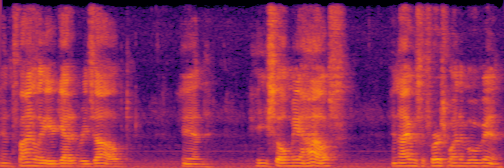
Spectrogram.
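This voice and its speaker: At a moderate pace with long, frequent pauses, a man with a fairly high pitch and a dark, mellow tone sounds somewhat breathy, his intonation fairly even amid audible room echo. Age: 90s. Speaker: longtime resident. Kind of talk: oral history interview. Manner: halting.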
